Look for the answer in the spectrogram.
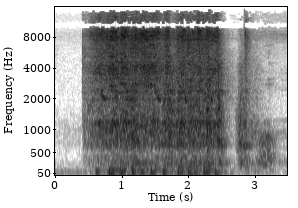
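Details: JDM Nissan 180sx with swapped RB25DET and big top-mount Garrett GTX3071R turbo, start attempt after 3.5 years and new injectors: starter churns about three to four turns per second for two seconds, never catches; cranking but not firing.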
